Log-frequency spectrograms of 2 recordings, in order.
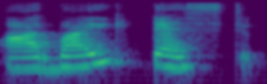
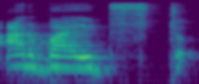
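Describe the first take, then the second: First: An extra vowel is heard before the ending. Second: The ending is a consonant cluster with no vowel. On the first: The speaker calls it right. "to make it easy to pronounce" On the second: The speaker calls it wrong. "We cannot pronounce"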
